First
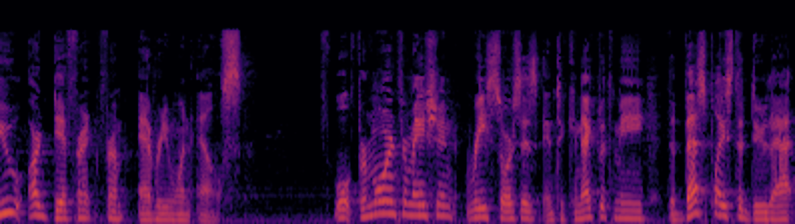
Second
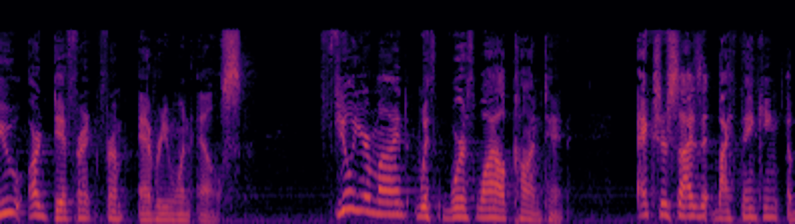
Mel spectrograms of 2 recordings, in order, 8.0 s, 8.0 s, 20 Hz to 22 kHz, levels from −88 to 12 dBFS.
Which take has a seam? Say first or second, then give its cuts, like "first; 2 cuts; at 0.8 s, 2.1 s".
first; 1 cut; at 3.2 s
